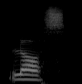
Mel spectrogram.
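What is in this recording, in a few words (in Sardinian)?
"los", Sardinian, female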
